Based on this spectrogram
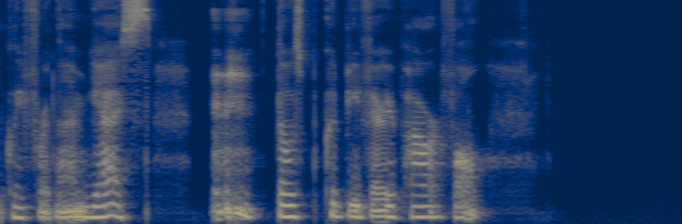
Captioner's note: clears throat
